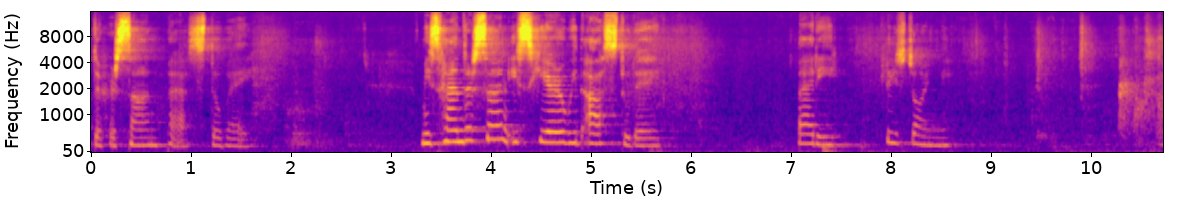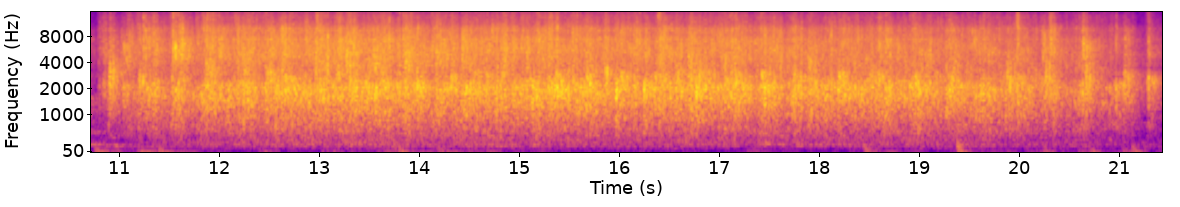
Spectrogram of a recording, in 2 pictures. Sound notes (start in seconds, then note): 10.2 applause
